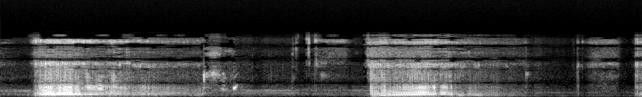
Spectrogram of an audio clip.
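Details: A person lying down on the floor asleep: two long, loud, rough breathing sounds about five seconds apart, with rustling between; likely snoring.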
